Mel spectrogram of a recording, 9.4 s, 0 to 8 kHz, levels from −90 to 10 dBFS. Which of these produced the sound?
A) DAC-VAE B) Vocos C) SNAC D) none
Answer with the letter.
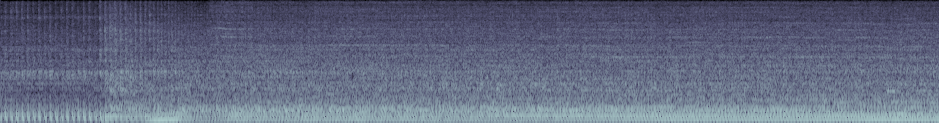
D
